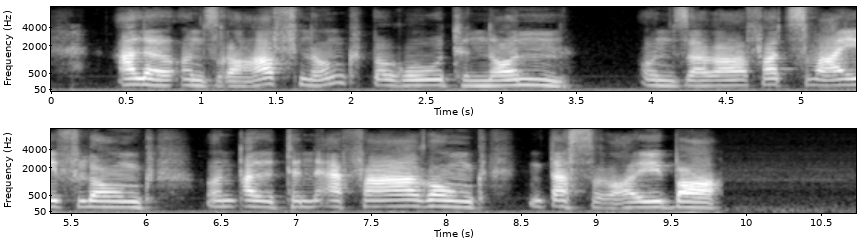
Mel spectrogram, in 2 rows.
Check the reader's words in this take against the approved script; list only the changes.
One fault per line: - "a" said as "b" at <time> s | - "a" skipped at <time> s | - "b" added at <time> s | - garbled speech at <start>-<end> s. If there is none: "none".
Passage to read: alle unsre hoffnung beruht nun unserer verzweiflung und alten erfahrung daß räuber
none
